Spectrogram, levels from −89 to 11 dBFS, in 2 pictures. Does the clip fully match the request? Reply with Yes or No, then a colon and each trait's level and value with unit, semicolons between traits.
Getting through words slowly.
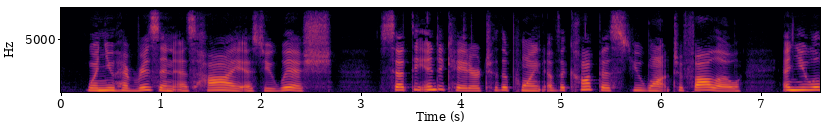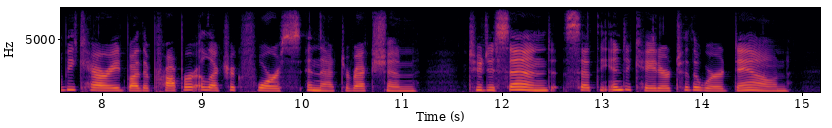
No: average, 175 wpm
